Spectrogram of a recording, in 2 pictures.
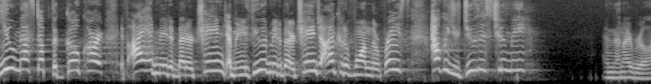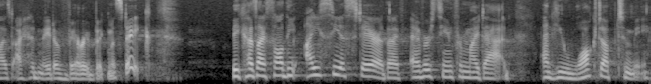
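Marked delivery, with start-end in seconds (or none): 0.0-6.6 put-on very high, shrill, play-acted enraged kid's scream. Retelling screaming at their dad after a go-kart race, retelling a scream. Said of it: "and I screamed".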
